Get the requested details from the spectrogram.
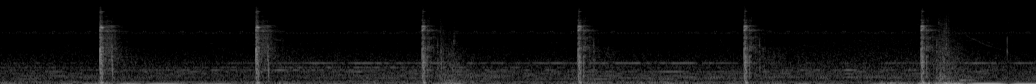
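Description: A pickaxe strikes rock with sharp, ringing clinks at a steady pace.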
